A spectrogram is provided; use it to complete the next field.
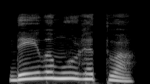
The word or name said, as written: ದೇವಮೂಢತ್ವ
